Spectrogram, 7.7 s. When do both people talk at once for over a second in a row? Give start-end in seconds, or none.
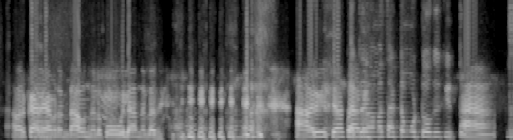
none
